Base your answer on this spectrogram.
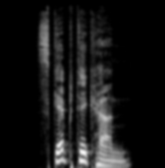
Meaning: dative plural of Skeptiker
- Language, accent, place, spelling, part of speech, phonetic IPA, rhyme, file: German, Germany, Berlin, Skeptikern, noun, [ˈskɛptɪkɐn], -ɛptɪkɐn, De-Skeptikern.ogg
